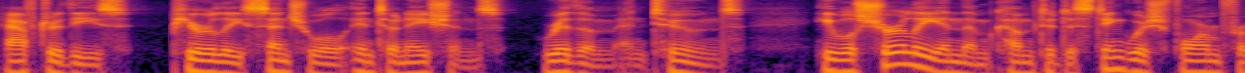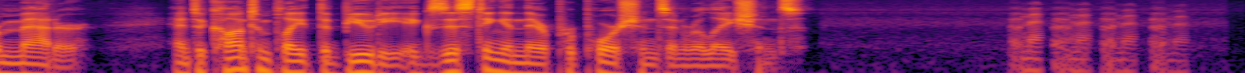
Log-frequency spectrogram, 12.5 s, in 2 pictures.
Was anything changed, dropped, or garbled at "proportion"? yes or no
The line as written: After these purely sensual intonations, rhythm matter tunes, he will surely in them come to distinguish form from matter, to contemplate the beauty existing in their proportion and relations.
yes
